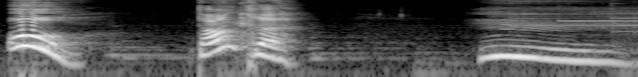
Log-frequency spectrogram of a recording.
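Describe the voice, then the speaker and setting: A woman voicing an excitable, naive, chatty young servant in an audiobook. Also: fairly high pitch, extremely slow, a little hiss or hum, heavily acted. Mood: surprised, chatty. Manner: exclaiming, naive. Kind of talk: audiobook character acting.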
